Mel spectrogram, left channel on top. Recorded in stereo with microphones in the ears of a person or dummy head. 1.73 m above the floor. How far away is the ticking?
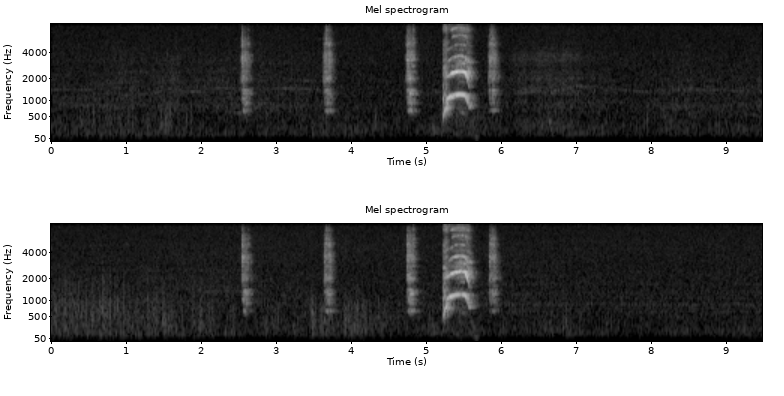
About 0.9 m.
